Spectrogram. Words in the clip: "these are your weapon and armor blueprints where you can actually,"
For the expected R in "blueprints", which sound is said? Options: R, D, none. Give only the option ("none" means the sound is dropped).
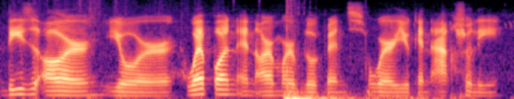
none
